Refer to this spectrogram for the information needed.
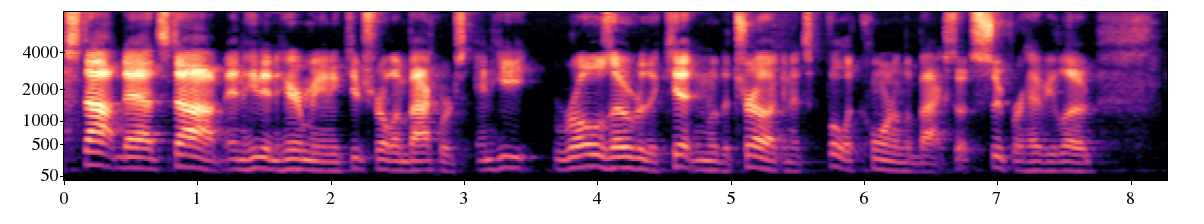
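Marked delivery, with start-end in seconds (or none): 0.0-1.2 loud, raised yell, shouting out. Retelling how they shouted to their dad backing up the truck: retelling a yell. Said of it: "I'm yelling like".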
